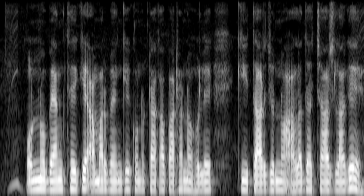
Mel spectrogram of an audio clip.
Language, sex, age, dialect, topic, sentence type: Bengali, male, 36-40, Northern/Varendri, banking, question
